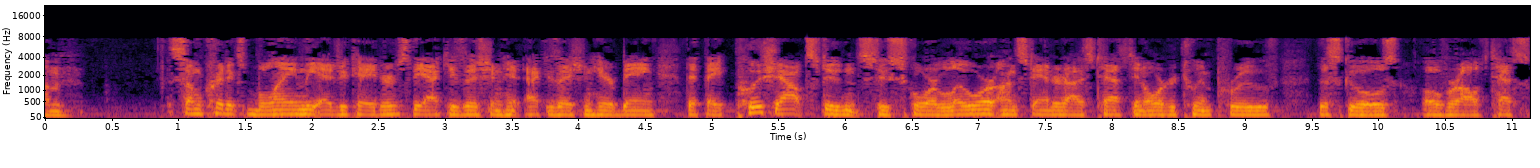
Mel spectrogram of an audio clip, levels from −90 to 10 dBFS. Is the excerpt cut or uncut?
uncut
